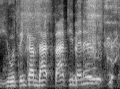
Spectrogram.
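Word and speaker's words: Jiménez: Jimenez. It's an H. Jimenez. No, it's spelled X, but it's pronounced H.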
